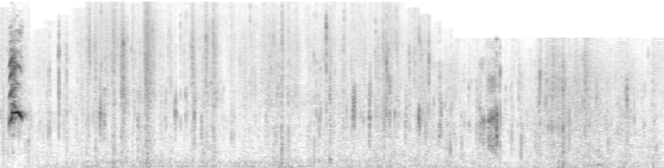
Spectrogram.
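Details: Rottweiler-Australian Shepherd mix puppies awaiting foster homes: a sharp, high yelp bursts out at the start, then a softer rising whine comes near six seconds, with scattered light clicks, shuffles and pawing noises in between.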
